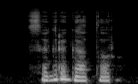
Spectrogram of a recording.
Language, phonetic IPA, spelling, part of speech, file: Polish, [ˌsɛɡrɛˈɡatɔr], segregator, noun, LL-Q809 (pol)-segregator.wav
